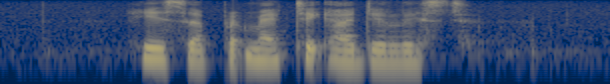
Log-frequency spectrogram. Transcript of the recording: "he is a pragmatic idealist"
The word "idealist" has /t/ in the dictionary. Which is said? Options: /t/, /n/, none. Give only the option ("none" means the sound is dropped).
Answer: /t/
